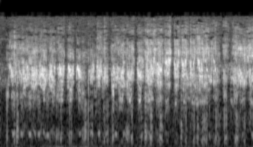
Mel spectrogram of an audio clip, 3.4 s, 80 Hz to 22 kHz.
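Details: Estonian black storks at their nest, 7 June 2019, as water is delivered: dense, raspy squawks with a quick throbbing rhythm, sustained without a break.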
